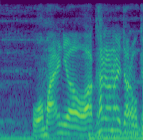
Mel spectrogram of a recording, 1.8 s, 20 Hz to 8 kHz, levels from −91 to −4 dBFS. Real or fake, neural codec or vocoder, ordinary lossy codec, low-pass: fake; codec, 16 kHz, 8 kbps, FunCodec, trained on Chinese and English, 25 frames a second; none; 7.2 kHz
